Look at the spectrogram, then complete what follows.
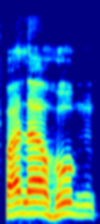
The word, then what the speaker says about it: فلهم: فلهم أجر غير ممنون আবার একবার বলি শোনেন فلهم أجر غير ممنون নামের আলী ভাই আপনি ওইটা বানান করেন জি হুজুর।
